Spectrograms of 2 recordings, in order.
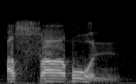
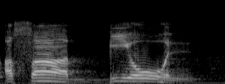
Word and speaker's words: الصابون: تأمل كلمة الصابئون، الباء مكسورة والهمزة مضمومة، فلما حذفت الهمزة أتى بعد الكسرة واو مادية، فهل ننطق بعد الكسرة واو مادية؟ لا ينفع، إذا لابد أن نضم ما قبل الواو المادية، فنقول الصابون ولا نقول الصابيون، هذا لا يصح.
